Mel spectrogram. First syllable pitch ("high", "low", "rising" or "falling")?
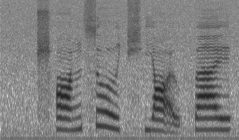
rising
